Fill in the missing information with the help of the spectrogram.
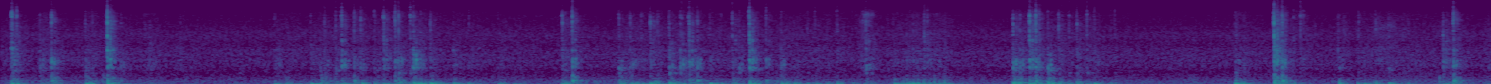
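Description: Fingertips of both hands type rapidly on the black plastic keys of a laptop keyboard, typing out a movie script. Bursts of quick, dry clicking taps come with short pauses between them, each tap having a soft low thump under a brief bright click that dies away almost at once.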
